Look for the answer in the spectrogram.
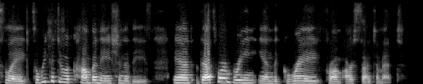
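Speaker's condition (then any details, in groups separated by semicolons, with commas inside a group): No condition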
